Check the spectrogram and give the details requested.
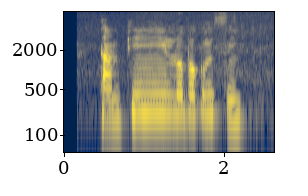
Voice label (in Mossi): "tãmpĩir-lobg-m-sĩ", moore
